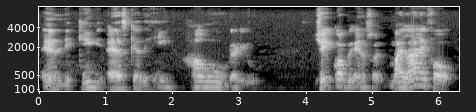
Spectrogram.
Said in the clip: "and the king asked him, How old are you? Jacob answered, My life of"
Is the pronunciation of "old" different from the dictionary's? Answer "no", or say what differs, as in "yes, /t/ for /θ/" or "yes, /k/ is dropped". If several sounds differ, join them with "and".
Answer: yes, /l/ is dropped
